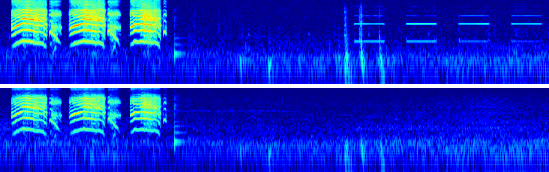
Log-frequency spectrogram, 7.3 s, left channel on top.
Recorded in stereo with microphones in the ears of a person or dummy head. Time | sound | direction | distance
0.2 | a baby crying | 35° left (ahead or behind) | ?
2.3 | a snare drum | 30° right (ahead or behind) | ?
